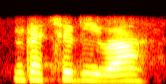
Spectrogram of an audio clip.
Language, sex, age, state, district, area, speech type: Sanskrit, female, 18-30, Kerala, Thrissur, rural, conversation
